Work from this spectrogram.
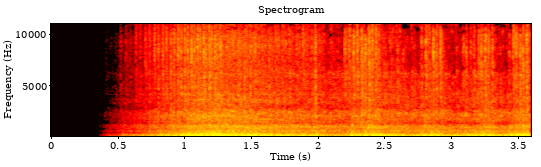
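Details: Rebuilt 1949 Harley-Davidson spring-fork Panhead, first start in about 60 years after 19 kicks, oil in the bottom end: loose, lumpy potato-potato V-twin idle at low speed, firing steadily; sounds healthy.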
